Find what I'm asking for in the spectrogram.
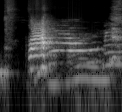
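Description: A cat gives one long, drawn-out meow, fairly loud, its pitch sliding downward as it trails off, with a brief soft noise just before it.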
